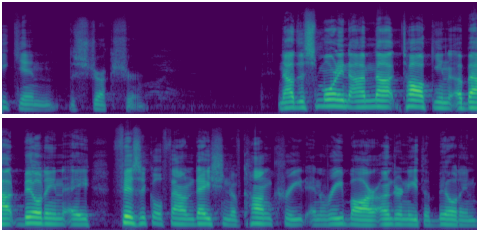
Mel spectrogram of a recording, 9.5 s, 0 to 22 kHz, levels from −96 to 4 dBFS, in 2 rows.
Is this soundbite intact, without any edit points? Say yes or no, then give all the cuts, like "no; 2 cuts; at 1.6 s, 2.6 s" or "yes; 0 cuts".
yes; 0 cuts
